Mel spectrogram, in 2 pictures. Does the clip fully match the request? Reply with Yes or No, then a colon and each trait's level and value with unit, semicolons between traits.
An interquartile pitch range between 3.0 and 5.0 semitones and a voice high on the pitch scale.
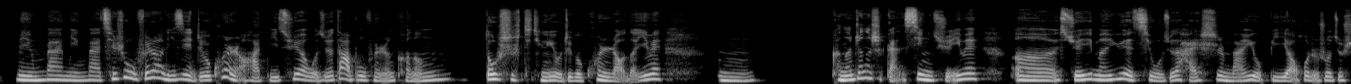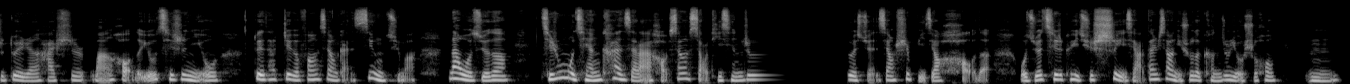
Yes: average, 3.4 semitones; high, 200 Hz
